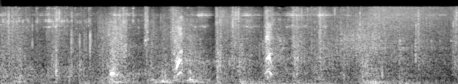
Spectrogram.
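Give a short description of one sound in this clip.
Footsteps crunch on a dirt floor.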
